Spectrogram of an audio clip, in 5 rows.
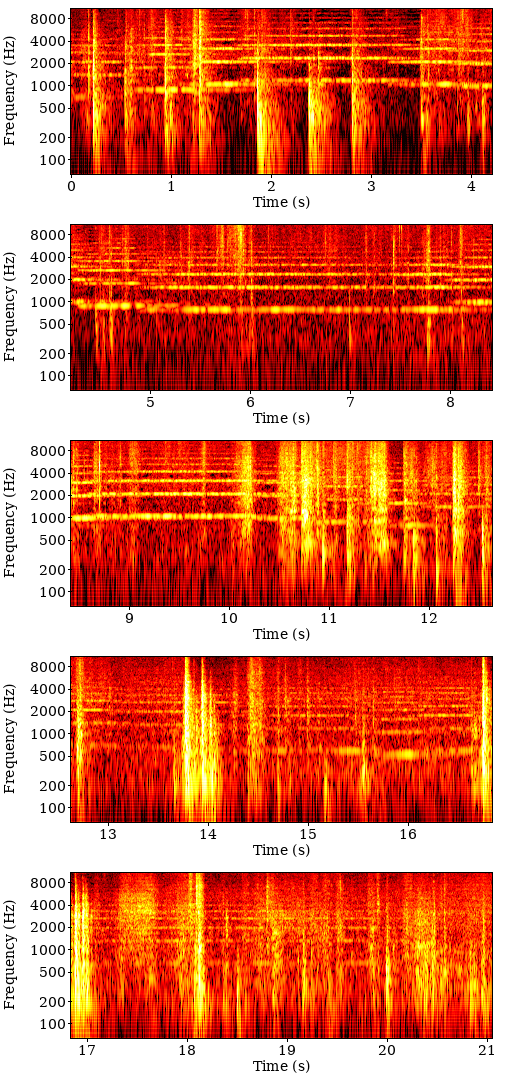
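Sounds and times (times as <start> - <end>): dramatic film score music: 0.0 - 20.2.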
